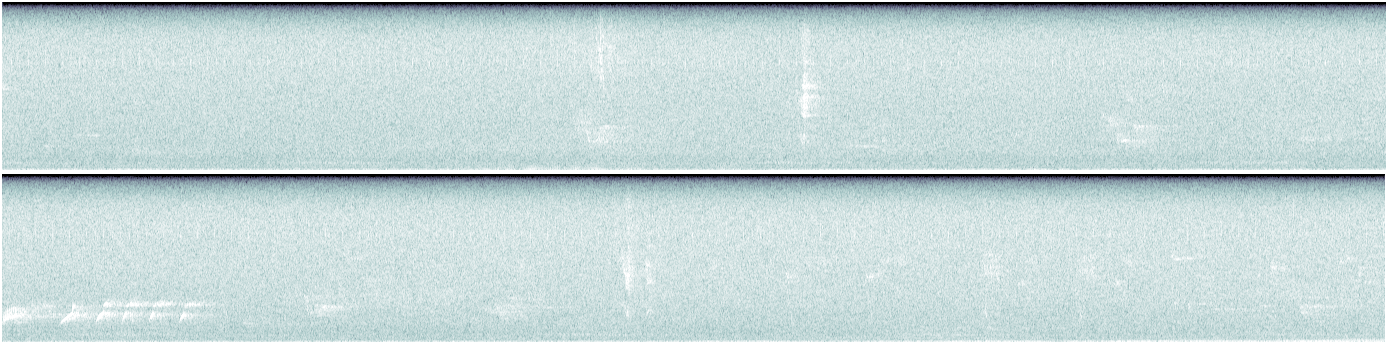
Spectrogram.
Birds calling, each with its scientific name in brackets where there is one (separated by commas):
Red-eyed Vireo (Vireo olivaceus), American Robin (Turdus migratorius), Great Crested Flycatcher (Myiarchus crinitus)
